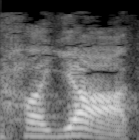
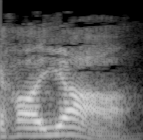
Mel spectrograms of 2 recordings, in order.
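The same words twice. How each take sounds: First: Hayah said clearly as HAH-yah; saying hayah. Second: "hayah"? repeated for the people, loud; saying hayah. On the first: Preacher teaching the congregation to say "hayah", spoken clearly. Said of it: "Can we say "hayah"?". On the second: Preacher leading the room to repeat "hayah", said loudly. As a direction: model "hayah" as HAH-yah for them to echo. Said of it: "Can we say". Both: Shown as a demonstration.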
